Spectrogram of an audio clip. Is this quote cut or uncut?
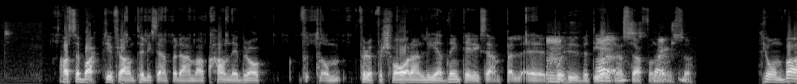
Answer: cut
